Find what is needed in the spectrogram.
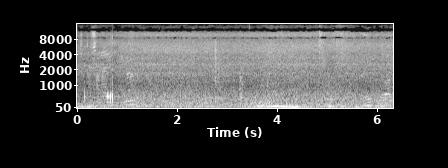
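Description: Car driving on a rough, unpaved gravel road, heard inside the cabin: a steady low rumble of tyres and engine, swelling louder about four seconds in.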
